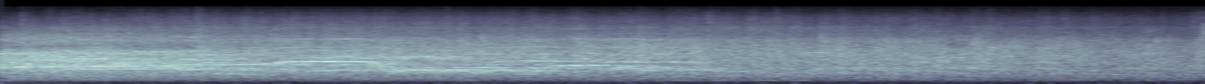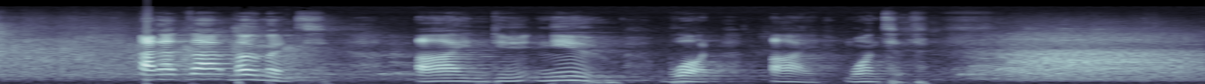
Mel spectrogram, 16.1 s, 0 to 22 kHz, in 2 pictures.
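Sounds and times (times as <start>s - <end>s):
congregation applauding: 0.0s - 11.2s
voices calling out: 9.0s - 13.9s.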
